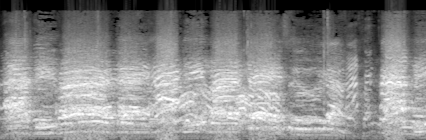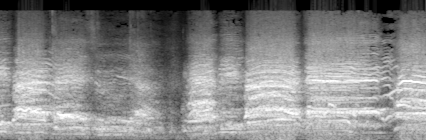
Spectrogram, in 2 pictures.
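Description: A crowd of young men and women sings along loudly.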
